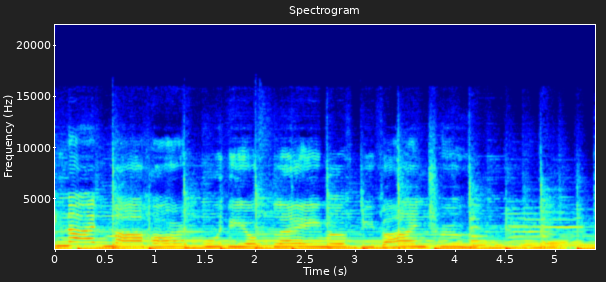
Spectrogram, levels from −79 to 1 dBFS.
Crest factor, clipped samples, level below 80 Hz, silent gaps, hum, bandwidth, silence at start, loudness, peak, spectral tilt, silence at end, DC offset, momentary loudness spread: 14 dB; under 0.1%; -24 dBFS; none; none; 15.5 kHz; 0 s; -17 LUFS; -2 dBFS; -6 dB/octave; 0 s; under 0.1%; 3 LU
